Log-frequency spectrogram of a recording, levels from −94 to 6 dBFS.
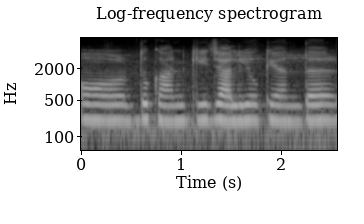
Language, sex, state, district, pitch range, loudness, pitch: Hindi, female, Bihar, Muzaffarpur, 200-210 Hz, -32 LUFS, 205 Hz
